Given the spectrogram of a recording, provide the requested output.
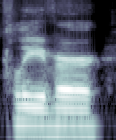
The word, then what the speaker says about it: Kliewer: Yes, that's how it's spelled. Yes, it's pronounced Cleaver. Easy to say, hard to spell.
